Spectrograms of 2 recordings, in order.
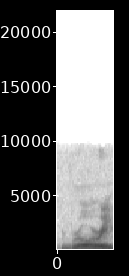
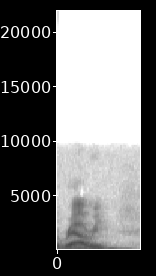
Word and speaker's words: Raury: No, I've been listening to a rapper called Rory or Rowry. I think it's Rory, but it's spelled Raury.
